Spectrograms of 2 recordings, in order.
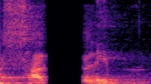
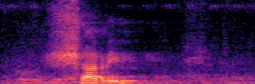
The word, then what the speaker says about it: Sharif: kami ini, pasaling kami nilong niya, salip. Sharif. Wala pag yung natama, natumbok kong pag-pronounce, kaya Sharif, salip.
